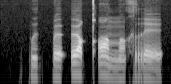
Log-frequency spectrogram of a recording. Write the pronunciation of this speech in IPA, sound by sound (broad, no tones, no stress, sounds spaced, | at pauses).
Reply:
p ɨ k͡p ø ʔ ø qʼ ɔ̃ n ɔ̃ x r e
